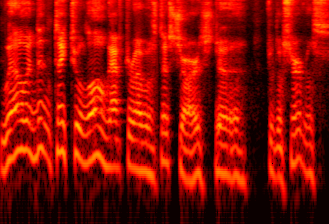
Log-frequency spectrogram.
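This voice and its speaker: A man's dark, mellow voice with an American accent, fairly high pitch and very wide pitch swings. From US Midwest, Ohio. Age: 80s+. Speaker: war veteran. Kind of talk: oral history interview. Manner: halting.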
